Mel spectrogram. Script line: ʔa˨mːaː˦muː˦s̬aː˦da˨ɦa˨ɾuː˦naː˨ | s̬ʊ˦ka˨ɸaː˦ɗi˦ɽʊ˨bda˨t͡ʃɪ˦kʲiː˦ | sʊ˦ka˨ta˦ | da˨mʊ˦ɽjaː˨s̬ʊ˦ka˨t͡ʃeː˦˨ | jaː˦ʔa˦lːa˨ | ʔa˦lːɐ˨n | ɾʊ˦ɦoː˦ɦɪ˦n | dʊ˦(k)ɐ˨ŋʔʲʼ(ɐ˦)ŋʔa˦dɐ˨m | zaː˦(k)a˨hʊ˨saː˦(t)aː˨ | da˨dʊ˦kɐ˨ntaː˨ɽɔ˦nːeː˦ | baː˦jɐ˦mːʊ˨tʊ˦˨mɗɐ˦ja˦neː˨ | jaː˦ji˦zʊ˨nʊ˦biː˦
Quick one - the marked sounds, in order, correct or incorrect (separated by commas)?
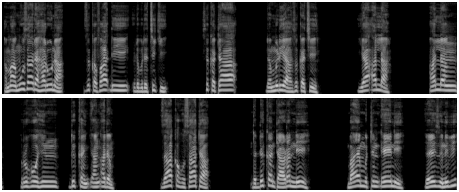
correct, correct, correct, correct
